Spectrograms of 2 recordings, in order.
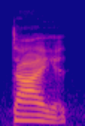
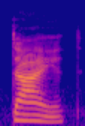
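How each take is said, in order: First: The final t is very soft and barely heard. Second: The same.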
